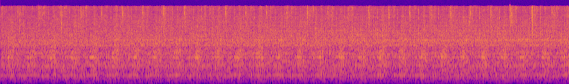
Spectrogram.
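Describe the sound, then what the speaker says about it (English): A sewing machine stitches steadily around a circle on a craft piece, producing a fast, even mechanical chatter that runs continuously at a soft level, close by and with no voices. "you can just listen to me sew real quick."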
